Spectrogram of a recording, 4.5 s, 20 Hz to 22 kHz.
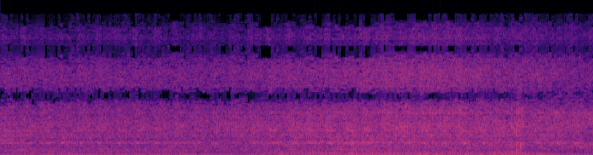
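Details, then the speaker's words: Used junkyard 5.7 Hemi V8 just installed in a Ram 1500, fluids filled and radiator burped, idles smoothly and evenly. It sounds healthy, with no tapping, ticking or smoke. "she sounds pretty healthy so even you go on there and turn the key all it sounds good no tapping no ticking no smok"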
